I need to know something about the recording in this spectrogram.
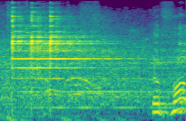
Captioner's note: bell rings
